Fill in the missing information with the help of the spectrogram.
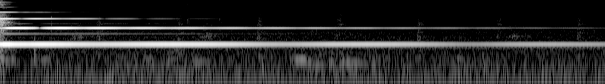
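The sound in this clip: A gong struck for a breathing meditation gives a single clear ringing tone that sustains for several seconds and slowly fades, with no talking.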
